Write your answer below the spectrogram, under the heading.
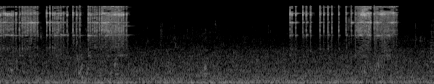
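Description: Ultralight fishing reel running in two bursts, a high mechanical whir with fine clicking: a longer one ending about a second in, then a shorter one about three seconds in.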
